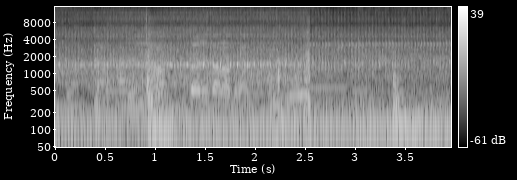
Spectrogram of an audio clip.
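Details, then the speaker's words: 4x4 crawling slowly through a deep hole on an off-road training course, engine ticking over low, with a few sharp metallic clacks as the suspension springs work; normal spring noise under articulation. "Et bah il est passé le Cayenne. Comme une chef. On entend que les ressorts travaillent."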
